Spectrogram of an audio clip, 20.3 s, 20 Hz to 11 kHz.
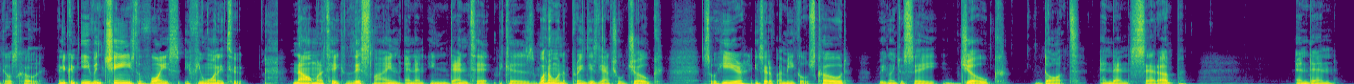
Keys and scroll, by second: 8.0 Tab, 15.1 Return, 17.0 Return.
